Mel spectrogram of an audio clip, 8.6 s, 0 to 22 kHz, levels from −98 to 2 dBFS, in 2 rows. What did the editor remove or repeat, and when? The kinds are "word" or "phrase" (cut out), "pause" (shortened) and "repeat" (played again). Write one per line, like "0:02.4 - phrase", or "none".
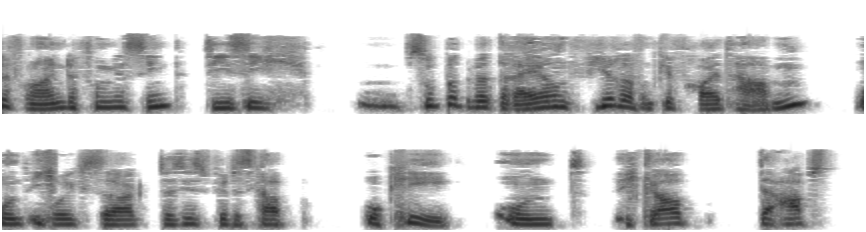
0:00.9 - pause
0:02.3 - word
0:03.2 - word
0:04.6 - phrase
0:05.6 - phrase
0:06.7 - pause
